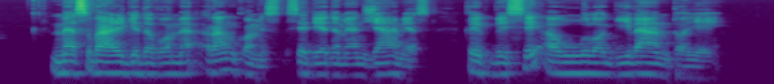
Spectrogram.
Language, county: Lithuanian, Alytus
